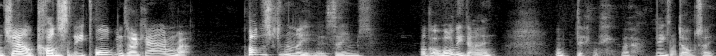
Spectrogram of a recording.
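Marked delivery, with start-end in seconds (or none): none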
